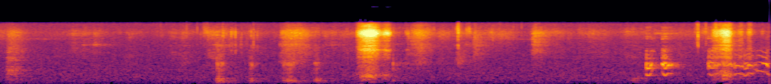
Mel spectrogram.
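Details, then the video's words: A female pet dog snoring unusually loudly, first time heard this loud; irregular breathy, wheezing snorts and sniffs, a few louder bursts around the middle and near the end, otherwise quiet between breaths. "Funny dog snoring.... :) mi perrita roncando"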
